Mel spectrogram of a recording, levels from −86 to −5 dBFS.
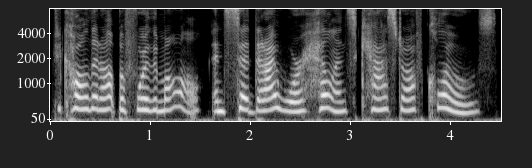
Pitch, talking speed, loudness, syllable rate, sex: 295 Hz, 215 wpm, -17 LUFS, 4.9 syllables/s, female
